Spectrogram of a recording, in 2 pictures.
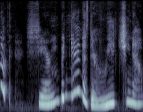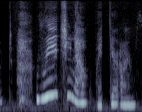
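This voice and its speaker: A woman's voice: high-pitched, wildly swooping pitch, slow, warm tone. A woman reading aloud to babies and toddlers in an exaggerated child-directed way, with simple repeated phrases and questions. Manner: exaggerated child-directed delivery with dramatic gasps and whispers. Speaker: children's read-aloud host.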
